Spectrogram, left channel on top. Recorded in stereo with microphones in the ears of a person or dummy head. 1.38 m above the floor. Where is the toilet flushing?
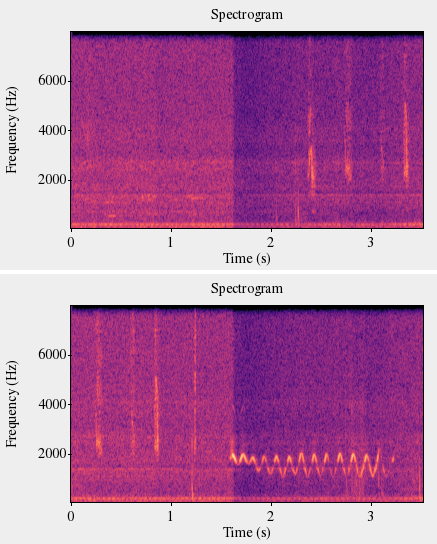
No toilet flushing in this recording.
